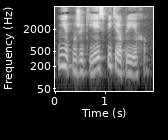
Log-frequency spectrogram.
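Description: A man voicing a gruff, commanding adult police captain who talks loudly. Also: fairly high pitch, expressive, a little fast, close to an everyday voice. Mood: polite. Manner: loud, brusque, commanding.

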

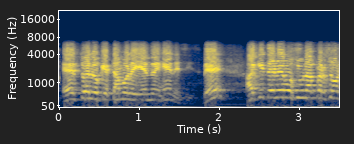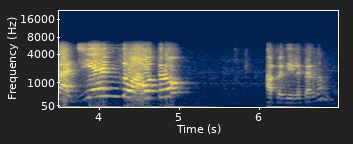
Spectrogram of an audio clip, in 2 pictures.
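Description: A man preaching a sermon in a very bright, high voice that swings widely in pitch. He keeps asking his congregation rhetorical questions. The recording is a bit muffled, with faint noise behind him. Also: big pitch swings, moderate pace. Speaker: pastor.

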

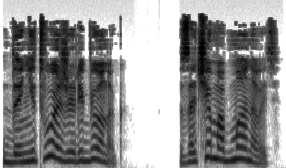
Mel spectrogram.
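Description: A woman's voice: a little high, animated, normal speed, darkish tone, dry recording, studio quality. A woman doing a coarse male kidnapper. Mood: jeering. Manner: coarse, jeering. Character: rough, mocking male kidnapper driving.

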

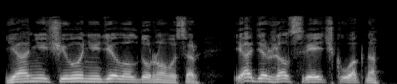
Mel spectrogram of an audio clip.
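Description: A man's voice: mid-range voice, normal speed, darkish tone, no room sound, voice pushed up, natural voice. A man reading an audiobook voices a nervous, evasive male butler.

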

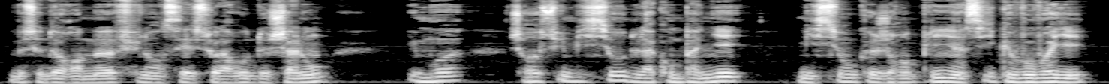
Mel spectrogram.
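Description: A man voicing an angry, vengeful guardsman who recounts his ride with fierce conviction, in a husky voice. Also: lowish voice, steady tone, normal speed, dark tone. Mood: determined. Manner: fierce, vehement storytelling.

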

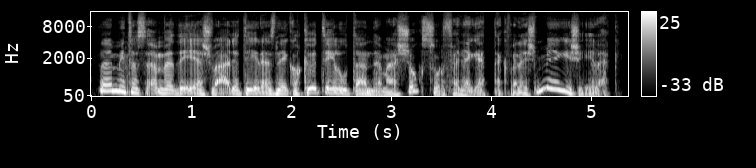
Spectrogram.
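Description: A man's voice: fairly high pitch, vocal fry, slightly rough, no room sound, clean studio sound, pitched above the performer's own voice, full character voice. A man voicing a wry old frontier scout. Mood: calm wry. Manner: calm, mocking self-assurance. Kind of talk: audiobook character voice.

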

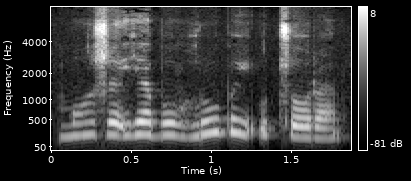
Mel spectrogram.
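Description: A woman's voice: mid-range voice, normal speed, slightly rough, lightly acted. A woman reading an audiobook, voicing a bewildered young man who mumbles placating words. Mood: unsure.

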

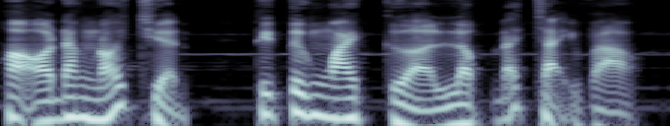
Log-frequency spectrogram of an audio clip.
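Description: A male storyteller reads dramatically, his pitch rising and falling a lot. The voice is close and dry, with faint music under it. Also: a little fast, dry recording. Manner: expressive, dramatic reading. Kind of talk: audio story narration.

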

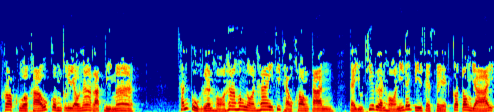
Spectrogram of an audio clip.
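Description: A man reading a memoir aloud in a measured storytelling way. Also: a little high, animated. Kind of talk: audiobook narration of a memoir. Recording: dull lo-fi recording.

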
